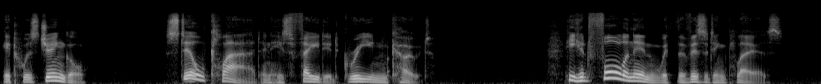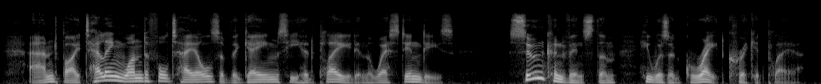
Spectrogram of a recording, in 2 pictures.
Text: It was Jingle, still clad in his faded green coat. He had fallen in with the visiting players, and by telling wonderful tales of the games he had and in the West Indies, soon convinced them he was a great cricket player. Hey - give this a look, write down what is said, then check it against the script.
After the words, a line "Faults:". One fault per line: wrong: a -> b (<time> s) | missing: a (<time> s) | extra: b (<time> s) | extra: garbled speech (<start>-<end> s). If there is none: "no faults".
It was Jingle, still clad in his faded green coat. He had fallen in with the visiting players, and by telling wonderful tales of the games he had played in the West Indies, soon convinced them he was a great cricket player.
Faults:
wrong: and -> played (11.4 s)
